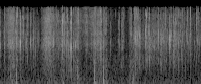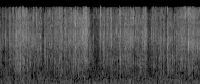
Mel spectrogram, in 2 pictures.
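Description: A small flat plastic bubble wrap pouch with a barcode label is held in the hands, then laid flat on a table, while fingertips and long nails squeeze, rub and press it. Dense, bright crinkling and crackling carries on for the full eight seconds as a quiet stream of many tiny sharp snaps, with almost no low end.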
